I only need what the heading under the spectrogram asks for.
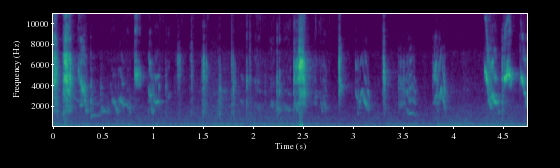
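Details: Pet budgerigars playing together over a peach, described as mating behaviour; dense high chattering chirps and warbles, irregular and continuous, with several sharper loud notes.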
